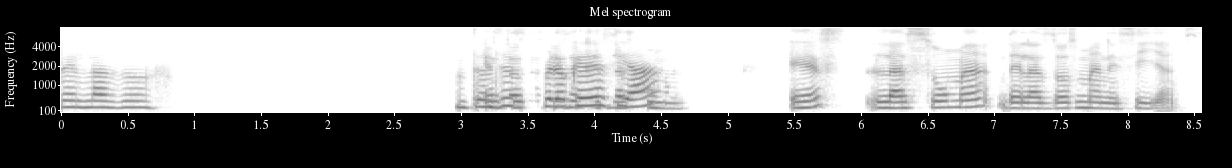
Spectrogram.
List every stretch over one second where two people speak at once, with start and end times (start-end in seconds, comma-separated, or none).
3.1-4.4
